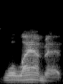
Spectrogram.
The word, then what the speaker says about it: Willamette: Thank you for knowing how to pronounce Willamette.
